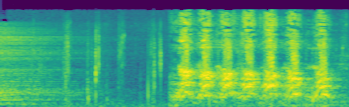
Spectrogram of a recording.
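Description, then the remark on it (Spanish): A few light taps and thumps, then a dog breaks into loud, rapid barking, about half a dozen harsh barks in quick succession with no one talking. “Gestos ya recibió un expediente sancionador por tenencia de animales potencialmente peligrosos.”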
